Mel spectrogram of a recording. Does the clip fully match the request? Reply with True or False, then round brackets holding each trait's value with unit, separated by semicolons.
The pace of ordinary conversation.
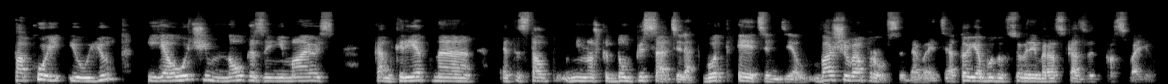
True (150 wpm)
